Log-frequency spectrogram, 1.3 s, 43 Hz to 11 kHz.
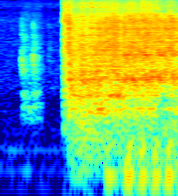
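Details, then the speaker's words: Late-80s Craftsman GT6000 mower, 18 hp Briggs, sat outside for a while: starter cranks steadily but engine never catches; petrified fuel line, no fuel pump pulse or pressure, owner suspects bad vacuum fuel pump or sticking float; cranks but won't start. "Yeah, I really don't hear that pumping either. Usually with these pumps, you can feel a pulse. I'll give it a little bit of a gasatone here, but I don't have high hopes. Not feeling any pressure. We're not getting any fuel pump pressure at all."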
